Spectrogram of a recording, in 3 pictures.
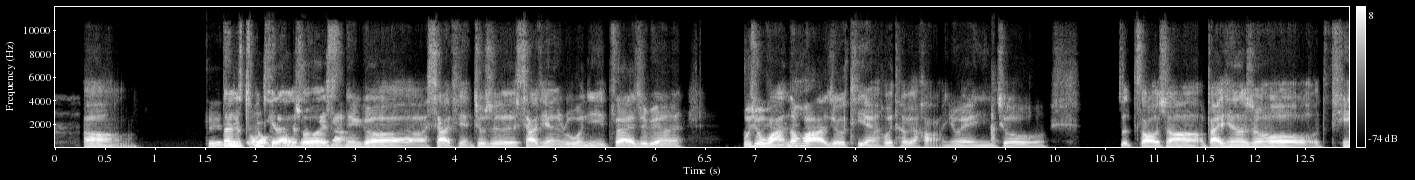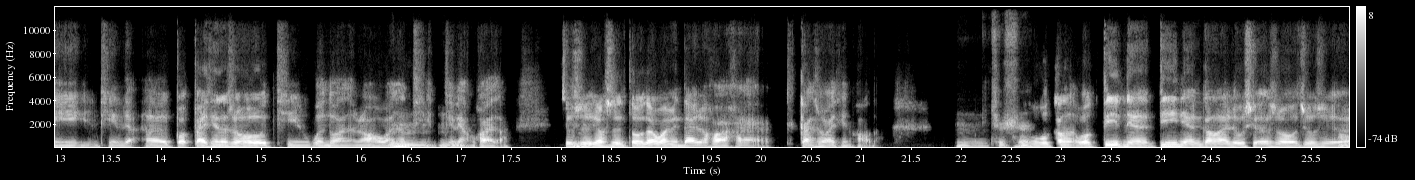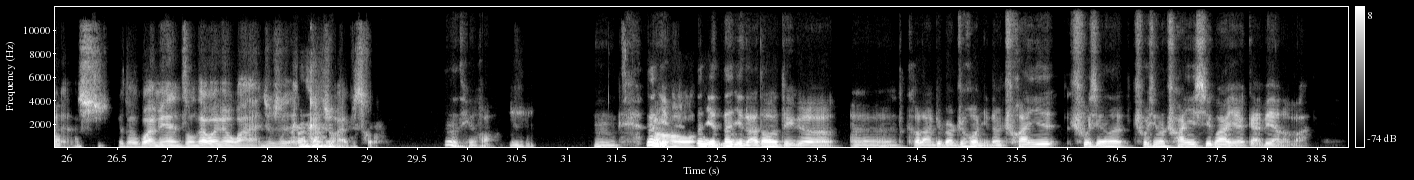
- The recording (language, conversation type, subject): Chinese, unstructured, 你怎么看最近的天气变化？
- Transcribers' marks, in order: other background noise; chuckle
